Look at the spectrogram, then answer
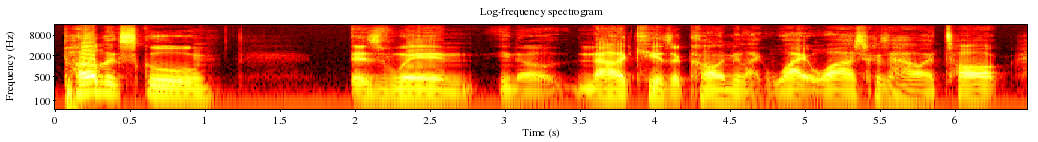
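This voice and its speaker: Young man, American accent, low pitch, gravelly fry, casual slangy storyteller, close dry sound. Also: unhurried, no room sound. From Southern California, United States. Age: young adult. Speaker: interview guest.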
